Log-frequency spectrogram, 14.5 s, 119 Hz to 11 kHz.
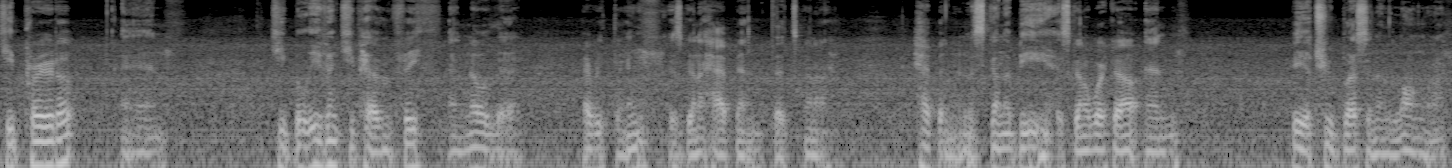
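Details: Adult man, quadriplegic from a C1-C2 spinal cord injury, breathing with a diaphragmatic pacer at 18 breaths per minute; he can speak only on exhalation, with pauses and difficulty producing certain words; breath-limited speech with diaphragmatic pacing.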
